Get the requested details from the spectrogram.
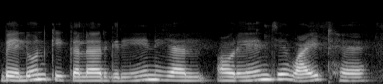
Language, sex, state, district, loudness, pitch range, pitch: Hindi, female, Jharkhand, Ranchi, -14 LUFS, 175-205 Hz, 180 Hz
